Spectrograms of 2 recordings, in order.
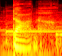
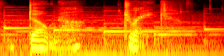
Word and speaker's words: Dona Drake: in this presentation I pronounced the actress's name as Donna but it's Dona Drake in the Golden Age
